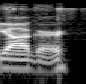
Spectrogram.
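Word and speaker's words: Jágr: last name when yarmir Jagger okay rhymes with lager there's a brewery in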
